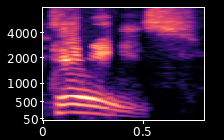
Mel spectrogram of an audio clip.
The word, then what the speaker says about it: Toews: Jonathan, what is it, Toews, however they pronounce it. Jonathan Toews.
